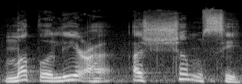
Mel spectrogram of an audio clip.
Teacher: مطلع میں تو ساکن ہے لیکن حرف قلقلہ ہے تو آواز لوٹتی بھی محسوس ہونی چاہیے. عین پر زبر ہے, اسے الشمسی کے شین کے ساتھ ملائیں گے.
